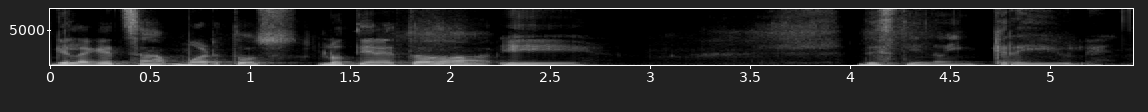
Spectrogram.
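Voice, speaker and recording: With a dark, mellow tone that is somewhat breathy, the voice moves at a very slow pace with long, frequent pauses and very wide pitch swings. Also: man, fairly high pitch for a man. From Bolivia. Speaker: content creator and storyteller. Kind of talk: podcast interview answer.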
